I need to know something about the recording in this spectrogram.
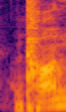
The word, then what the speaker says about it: ধান: অনেক ধাপ এগিয়ে যাবেন ধান ক্ষেত উচ্চারণ করতে গিয়ে আবার দান ক্ষেত বলে অনেকে অর্থাৎ ধ এর উচ্চারণ সে ঠিকঠাক ভাবে করছে না বলছে দক্ষ ক্ষেত উচ্চারণ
